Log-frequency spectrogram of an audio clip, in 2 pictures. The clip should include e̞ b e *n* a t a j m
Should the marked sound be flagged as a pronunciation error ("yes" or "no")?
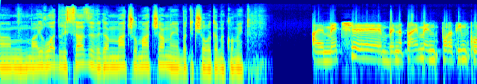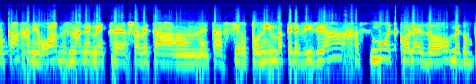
no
